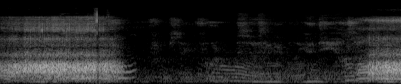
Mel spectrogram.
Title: Loudest snoring kid ever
